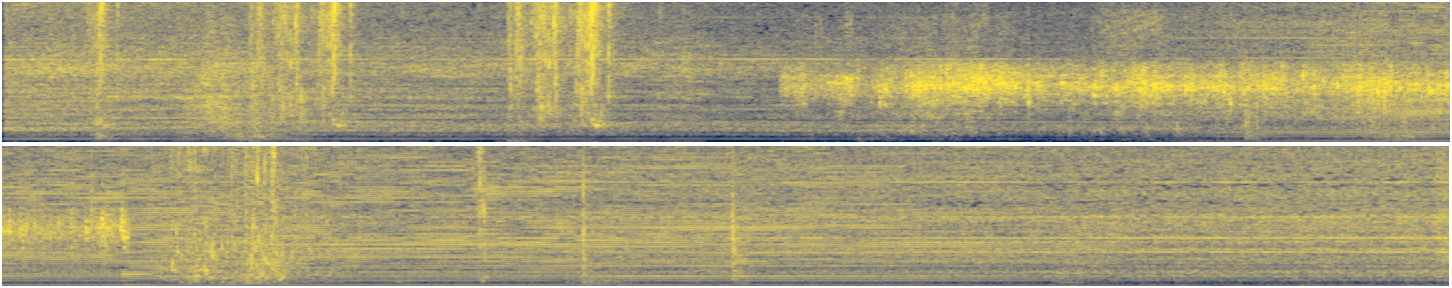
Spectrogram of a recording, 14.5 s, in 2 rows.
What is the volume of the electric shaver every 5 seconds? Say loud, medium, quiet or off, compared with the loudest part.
off, loud, loud.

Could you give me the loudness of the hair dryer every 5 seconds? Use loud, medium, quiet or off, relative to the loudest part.
loud, medium, loud.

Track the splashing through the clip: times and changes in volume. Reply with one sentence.
You can hear the splashing from 0.4 to 9.7 s, getting louder.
